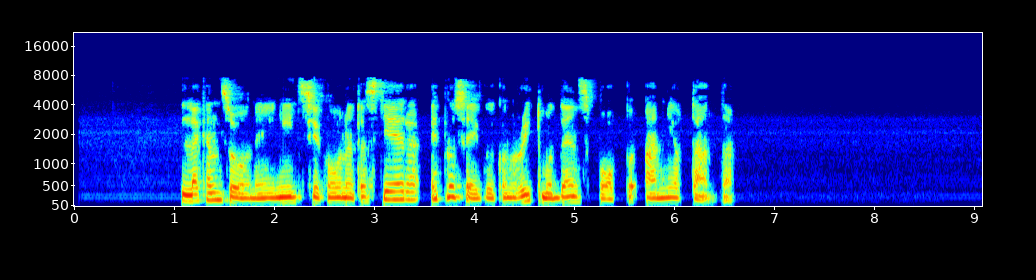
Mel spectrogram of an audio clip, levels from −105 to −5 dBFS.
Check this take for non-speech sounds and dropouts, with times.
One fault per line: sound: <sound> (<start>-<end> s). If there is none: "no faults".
no faults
